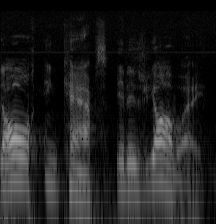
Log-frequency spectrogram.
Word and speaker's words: Yahweh: This is the translation of the original name in the Hebrew, which is YHWH, we pronounce Yahweh.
